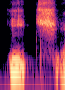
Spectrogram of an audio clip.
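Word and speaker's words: ic: You might remember from earlier episodes that it was originally pronounced each in Old English, usually spelled I-C or I-C-H.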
